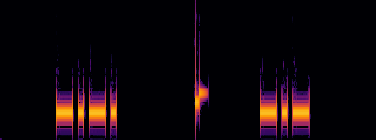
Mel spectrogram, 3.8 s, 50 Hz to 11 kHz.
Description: Morse code, heard as a keyed tone, about 22 wpm, 700 Hz. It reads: C K
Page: This rapid-fire timing is geared to push your ICR (Instant Character Recognition) skills.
